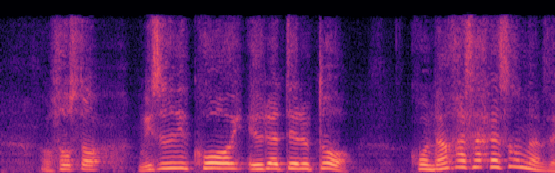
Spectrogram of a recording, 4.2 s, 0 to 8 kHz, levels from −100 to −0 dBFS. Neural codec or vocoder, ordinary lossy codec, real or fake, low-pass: codec, 16 kHz in and 24 kHz out, 0.6 kbps, FocalCodec, streaming, 2048 codes; MP3, 64 kbps; fake; 7.2 kHz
